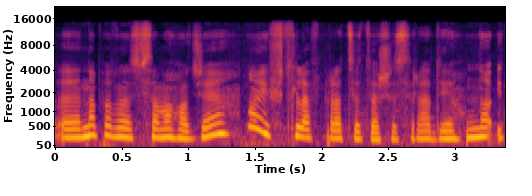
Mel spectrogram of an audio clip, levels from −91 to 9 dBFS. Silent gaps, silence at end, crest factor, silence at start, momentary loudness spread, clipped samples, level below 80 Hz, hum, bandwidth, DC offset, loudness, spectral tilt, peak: none; 0 s; 12 dB; 0 s; 5 LU; under 0.1%; -48 dBFS; none; 14.5 kHz; under 0.1%; -17 LUFS; -6 dB/octave; -4 dBFS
